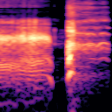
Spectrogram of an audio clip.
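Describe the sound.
A person's voice imitates E.T., the screaming alien from the movie: a long, strained, wavering wail, a brief break, then a louder sudden shriek that slides and tapers off.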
